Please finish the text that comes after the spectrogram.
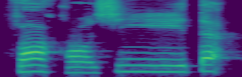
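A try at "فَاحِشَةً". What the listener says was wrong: Fakhoshita. Shin-nya. Shin. Fakhoshi. Kurang angin.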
